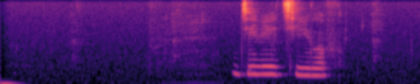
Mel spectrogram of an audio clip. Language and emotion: Russian, neutral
